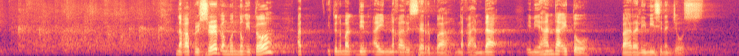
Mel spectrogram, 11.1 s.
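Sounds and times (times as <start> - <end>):
church congregation applauding the Lord: 0.0 - 4.1
speech: 2.6 - 10.6.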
